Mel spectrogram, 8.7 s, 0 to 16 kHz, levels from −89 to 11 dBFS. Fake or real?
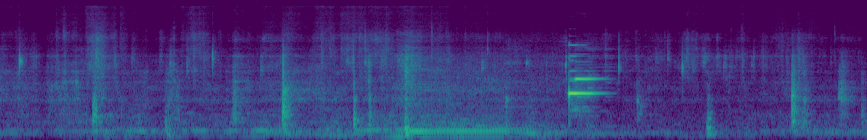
fake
